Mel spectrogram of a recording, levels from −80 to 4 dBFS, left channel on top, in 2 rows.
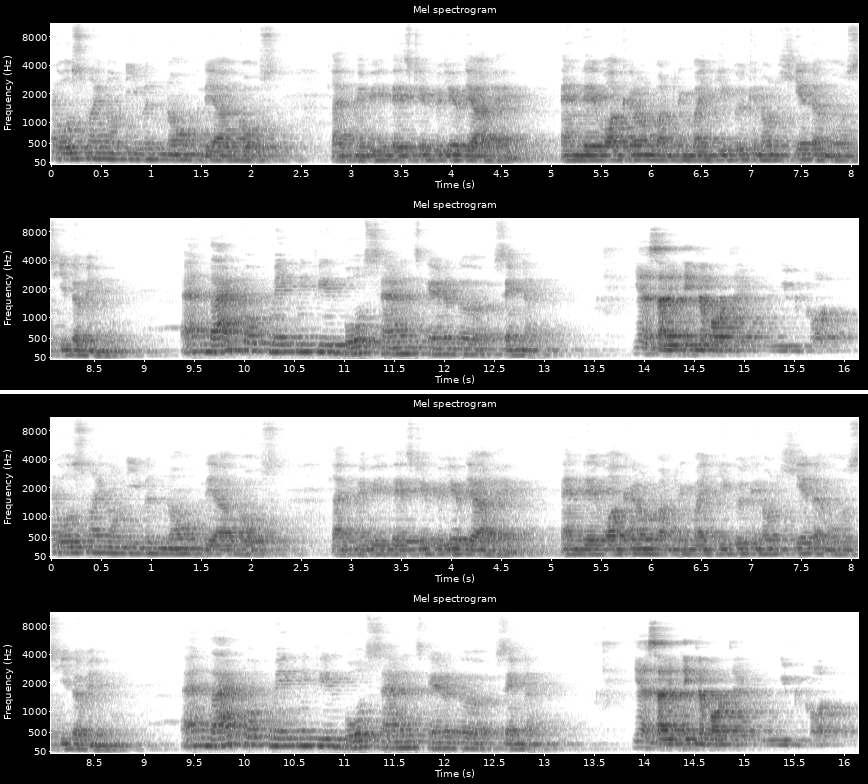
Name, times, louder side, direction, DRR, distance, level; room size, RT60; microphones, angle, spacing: voice 1, 0.0-2.2 2.8-4.6 5.1-8.7 9.4-12.9, left 1 dB, 45° left, -4 dB, 0.7 m, -26 dB
voice 2, 13.9-15.8, equal, 75° right, -2 dB, 0.8 m, -24 dB
3.0 x 2.6 x 3.4 m, 1.2 s
head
